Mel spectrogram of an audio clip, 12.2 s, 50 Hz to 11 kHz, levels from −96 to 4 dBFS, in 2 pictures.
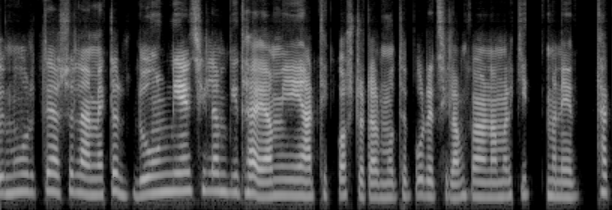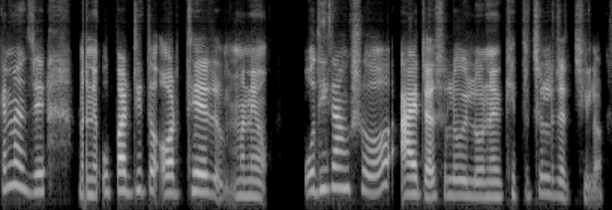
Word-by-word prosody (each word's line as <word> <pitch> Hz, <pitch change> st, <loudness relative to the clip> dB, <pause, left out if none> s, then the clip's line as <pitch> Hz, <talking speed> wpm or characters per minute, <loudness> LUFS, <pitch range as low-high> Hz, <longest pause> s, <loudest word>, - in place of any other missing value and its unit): মুহূর্তে 250 Hz, 0 st, -11 dB
আসলে 245 Hz, 0 st, -6 dB
আমি 215 Hz, 0 st, -3 dB
একটা 260 Hz, -, -5 dB, 0.2 s
লোন 230 Hz, +3 st, -3 dB
নিয়েছিলাম 260 Hz, 0 st, +4 dB
বিধায় 235 Hz, -2 st, +2 dB
আমি 210 Hz, +1 st, -4 dB
এ -, -, +5 dB
আর্থিক 205 Hz, +2 st, -7 dB
কষ্টটার 195 Hz, -3 st, -3 dB
মধ্যে 185 Hz, +2 st, -11 dB
পড়েছিলাম। 200 Hz, -3 st, -4 dB
কারণ 195 Hz, -1 st, -1 dB
আমার 195 Hz, +1 st, -5 dB
কি 220 Hz, -, -8 dB, 0.3 s
মানে 195 Hz, -1 st, -3 dB, 0.3 s
থাকে 245 Hz, +3 st, -2 dB
না 350 Hz, -, +3 dB
যে 250 Hz, -, +3 dB, 0.4 s
মানে 215 Hz, -1 st, +2 dB
উপার্জিত 265 Hz, +1 st, +3 dB, 0.2 s
অর্থের 245 Hz, +1 st, +5 dB, 0.3 s
মানে 205 Hz, 0 st, +2 dB, 0.6 s
অধিকাংশ 295 Hz, +3 st, 0 dB, 0.5 s
আয়টা 225 Hz, -3 st, +8 dB
আসলে 210 Hz, +1 st, -7 dB
ঐ -, -, -2 dB
লোনের 195 Hz, 0 st, +1 dB
ক্ষেত্রে 220 Hz, -2 st, -9 dB
চলে 230 Hz, -1 st, -3 dB
যাচ্ছিলো। 190 Hz, -, -4 dB
225 Hz, 155 wpm, -24 LUFS, 200-255 Hz, 0.6 s, আয়টা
